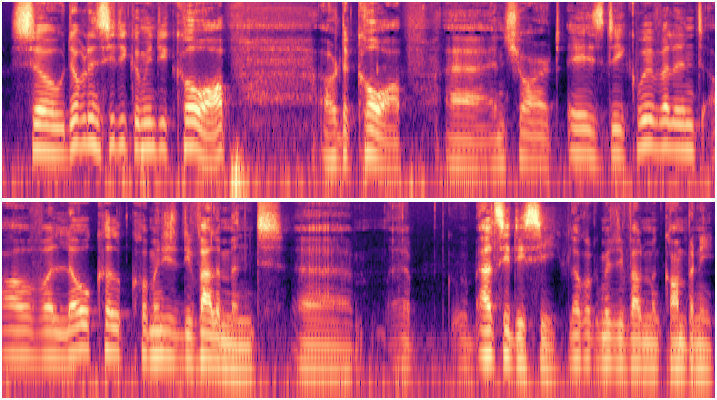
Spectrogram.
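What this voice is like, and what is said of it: Non-native foreign accent in English. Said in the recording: “you're also an immigrant yourself, if people haven't already guessed it from the accent.”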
